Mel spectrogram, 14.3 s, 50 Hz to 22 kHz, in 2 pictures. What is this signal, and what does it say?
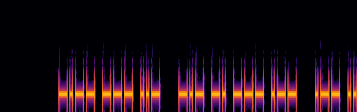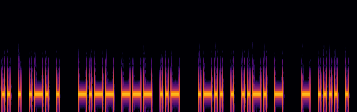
Morse code, heard as a keyed tone, about 22 wpm, 700 Hz. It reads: YOU KNOW WHERE YOU LEFT THE
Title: Sentences from Top 1500 Words 22wpm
